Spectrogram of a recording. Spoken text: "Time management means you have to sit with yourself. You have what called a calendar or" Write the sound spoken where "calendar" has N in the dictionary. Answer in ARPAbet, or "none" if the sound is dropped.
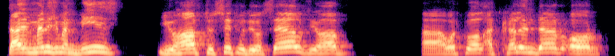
N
